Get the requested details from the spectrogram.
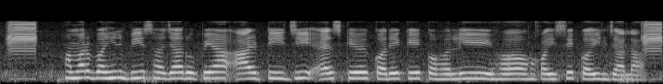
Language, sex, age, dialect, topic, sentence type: Bhojpuri, male, 18-24, Western, banking, question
